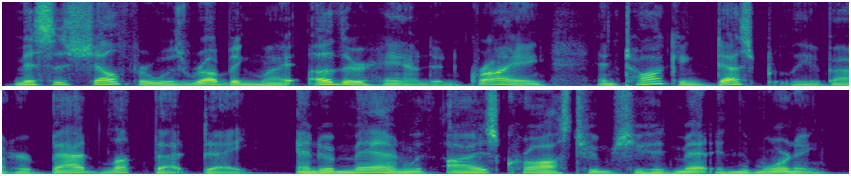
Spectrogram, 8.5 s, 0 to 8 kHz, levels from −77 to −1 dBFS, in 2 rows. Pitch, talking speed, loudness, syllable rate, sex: 125 Hz, 220 wpm, -18 LUFS, 5.5 syllables/s, female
